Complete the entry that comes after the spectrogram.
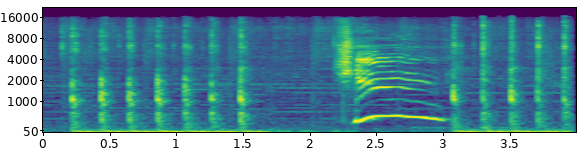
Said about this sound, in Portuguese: alguém batendo na porta do vestiário.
